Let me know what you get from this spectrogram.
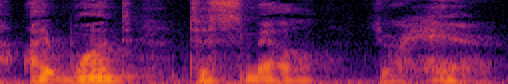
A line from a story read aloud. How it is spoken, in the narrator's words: he whispered to her with his mule breath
